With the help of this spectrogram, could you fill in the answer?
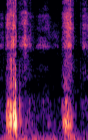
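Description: Two short, dry taps on a freshly split oak board meant to become a bow drill fireboard, each a brief knock with a hollow, mid-pitched tone and no ring. The clear, resonant sound shows the oak is dry.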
